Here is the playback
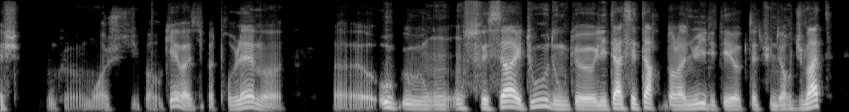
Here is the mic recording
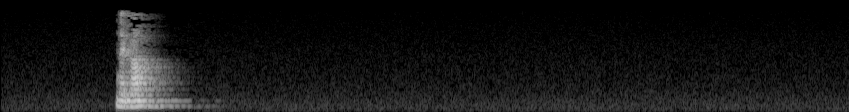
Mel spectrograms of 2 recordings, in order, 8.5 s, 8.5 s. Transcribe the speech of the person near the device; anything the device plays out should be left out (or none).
D'accord,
